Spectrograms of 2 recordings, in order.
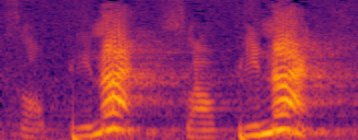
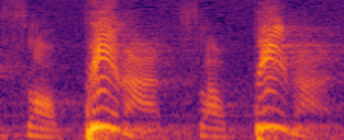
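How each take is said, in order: First: The stress falls on nut. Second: The stress falls on pea.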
